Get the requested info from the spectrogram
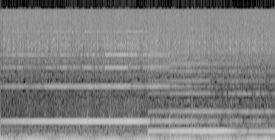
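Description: Sustained, near-pure keyboard tones in a quiet passage of a live progressive rock set recorded straight from the mixing desk: one high note is held, then a little past halfway a lower note takes over with a fainter tone above it. A low hum runs underneath.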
